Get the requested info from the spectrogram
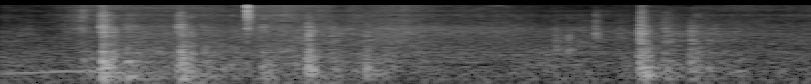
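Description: A few scattered sharp knocks and clicks, irregularly spaced, the loudest a little after three seconds, with a short low hum near the start.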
